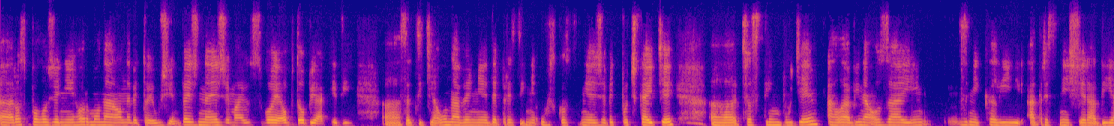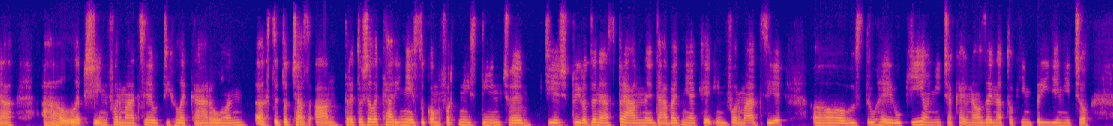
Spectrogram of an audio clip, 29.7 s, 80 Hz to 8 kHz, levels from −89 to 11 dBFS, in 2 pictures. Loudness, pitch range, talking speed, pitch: -17 LUFS, 155-170 Hz, 140 wpm, 165 Hz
